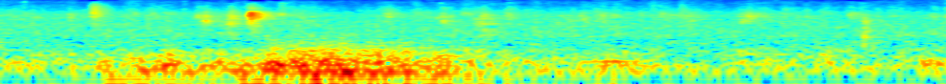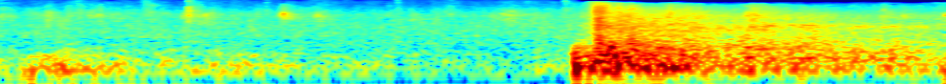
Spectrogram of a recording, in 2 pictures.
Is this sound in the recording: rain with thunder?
yes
